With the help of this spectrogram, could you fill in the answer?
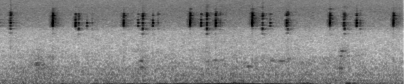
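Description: Fingernails tap rapidly on the glass dome of a water-filled dragon snow globe with glitter. Quick, light, bright clicks come in an uneven rhythm over a steady low hum, which swells through the middle of the clip and then fades back.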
